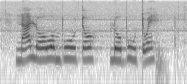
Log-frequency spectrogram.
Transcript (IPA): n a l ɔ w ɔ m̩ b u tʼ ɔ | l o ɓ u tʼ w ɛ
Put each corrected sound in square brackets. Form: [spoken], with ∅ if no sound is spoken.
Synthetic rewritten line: n a l ɔ w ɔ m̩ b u tʼ ɔ | l o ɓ [uː] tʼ w ɛ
